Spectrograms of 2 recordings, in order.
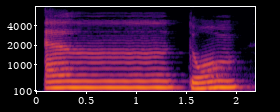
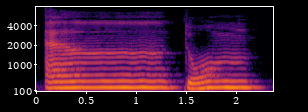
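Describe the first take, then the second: The two takes are said the same way.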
